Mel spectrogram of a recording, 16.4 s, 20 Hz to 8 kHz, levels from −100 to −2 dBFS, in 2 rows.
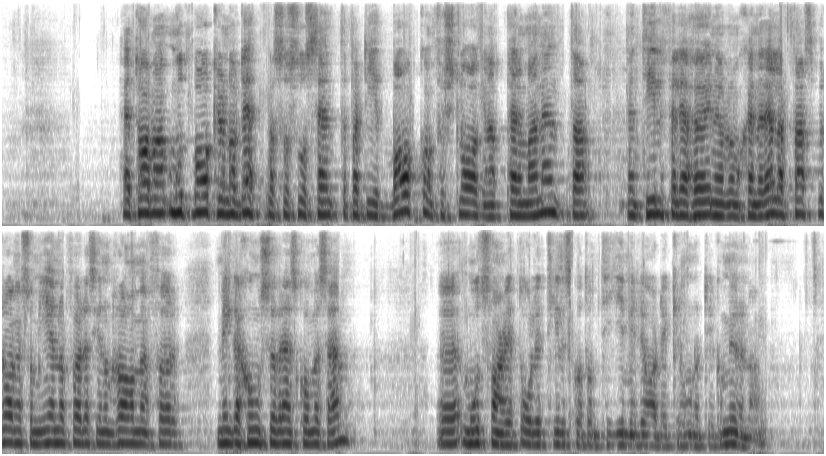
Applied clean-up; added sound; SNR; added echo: neural separator model SepFormer DNS4.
